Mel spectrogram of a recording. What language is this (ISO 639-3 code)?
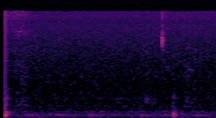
jpn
